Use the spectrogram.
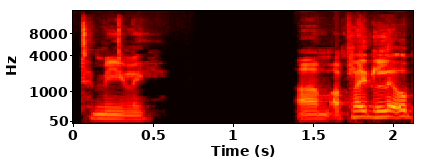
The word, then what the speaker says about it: Timelie: and the whole time i was reading it as timeline and there is this diagonal line which does suggest timeline so it's my own fault you get revenge on it i think i'll pronounce it tameli um i played a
